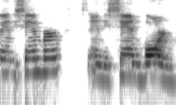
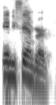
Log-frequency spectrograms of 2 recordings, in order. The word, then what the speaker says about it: Andy Samberg: actors are good, and I'm a fan of Andy Sanborn, Jesus. Wait, did I say it right? No. Andy Samberg. Andy Samberg. Jesus. Andy Samberg. Samberg.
